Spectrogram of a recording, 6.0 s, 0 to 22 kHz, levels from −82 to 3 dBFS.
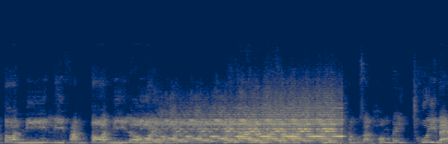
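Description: From 1.86 to 4.73 s there's feedback howl: the mic-to-speaker loop keeps gaining and swells into a tone near 1.5 kHz, pulsing about every third of a second.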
